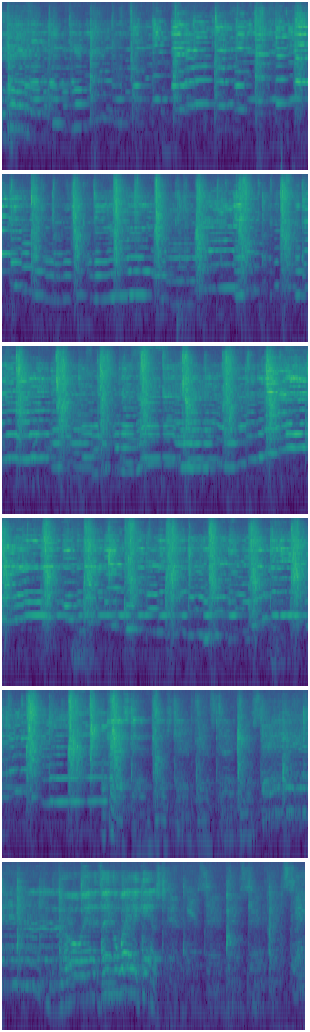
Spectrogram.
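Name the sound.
rhythmic hand clapping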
